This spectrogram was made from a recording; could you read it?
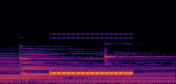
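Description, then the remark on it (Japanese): A single phone ringback tone, a steady warbling burst about one second long heard over a faint background hum, with no talking, as a man calls his wife, who is slow to answer. “妻に電話をかけてみたが、なかなか出ない。”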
